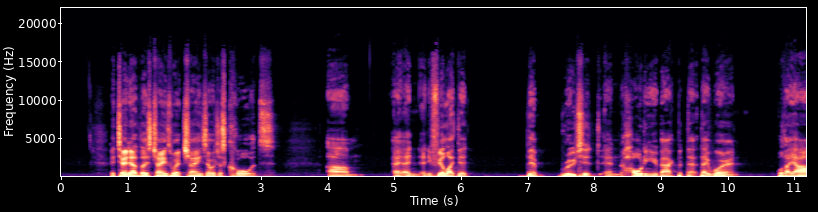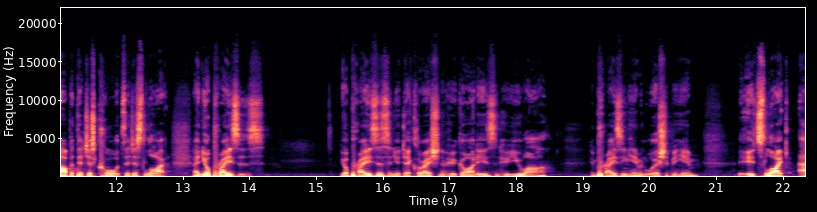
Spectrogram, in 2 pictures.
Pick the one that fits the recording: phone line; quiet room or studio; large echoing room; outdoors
large echoing room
